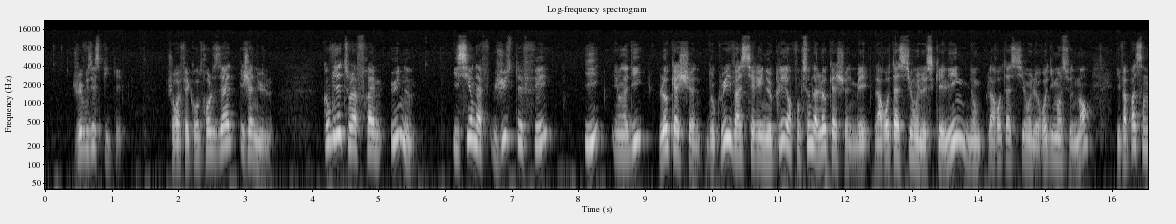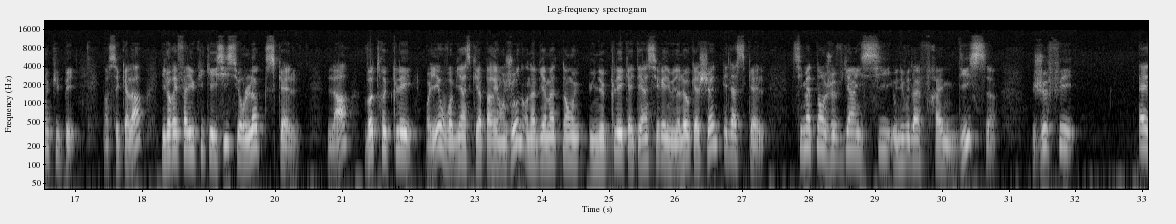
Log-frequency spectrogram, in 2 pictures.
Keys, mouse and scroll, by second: 2.2 ctrl+z, 2.7 ctrl+z, 3.0 ctrl+z, 5.0-7.9 drag, 28.6-31.7 drag.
